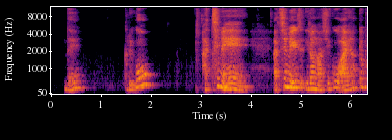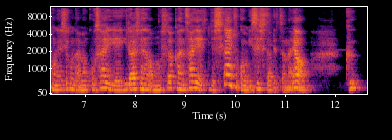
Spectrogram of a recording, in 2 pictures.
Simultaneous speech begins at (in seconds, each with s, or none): none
